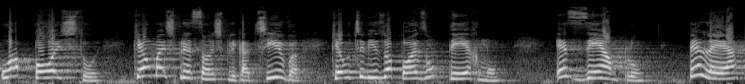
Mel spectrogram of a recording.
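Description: A woman teacher with a Brazilian Portuguese accent, giving a recorded lesson and explaining step by step, naming each comma aloud. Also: high voice.

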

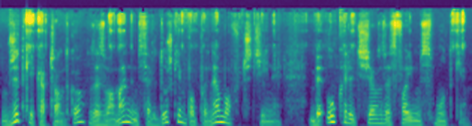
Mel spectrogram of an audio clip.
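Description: A man telling a fairy tale in a gentle, expressive way. His voice is mellow and soft. The pitch rises and falls with lively movement. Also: slightly rough, dry recording. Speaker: storyteller.

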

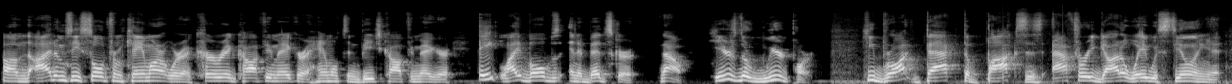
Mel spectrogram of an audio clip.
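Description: A man's voice: on the high side, animated, moderate pace. A man hosting a podcast, reading odd news stories in a casual, incredulous, profane way.

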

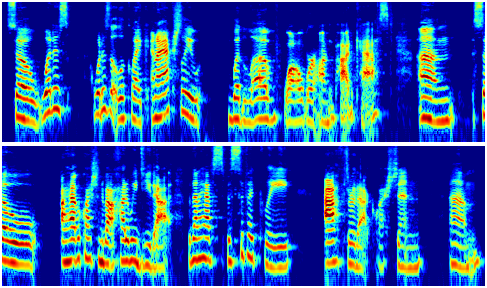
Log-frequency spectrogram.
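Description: A woman's voice: mid-range voice, moderate pace, pushed and bright. A woman hosting a podcast, asking long, chatty, rambling questions and giving frequent affirmations. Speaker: podcast host. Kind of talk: conversational podcast interview.

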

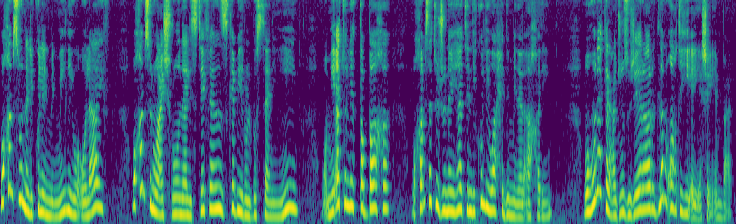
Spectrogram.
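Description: A woman tells a novel's story aloud with a lively, rising and falling voice. Her tone is mellow and somewhat high. She narrates in an expressive storytelling manner. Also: a little fast.

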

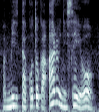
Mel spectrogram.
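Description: Speaking at a normal speed with an expressive, medium-pitched voice and a breathy edge, a local radio host chats politely with her audience from the studio. She's conversational and frequently looks for her listeners to agree with her.

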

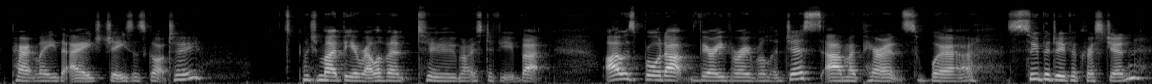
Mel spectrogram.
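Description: A New Zealand-accented woman in her thirties talks at a moderate pace in a lowish, slightly bright voice while hosting a solo podcast. Chatty and self-deprecating, she fills her speech with ums and small laughs.

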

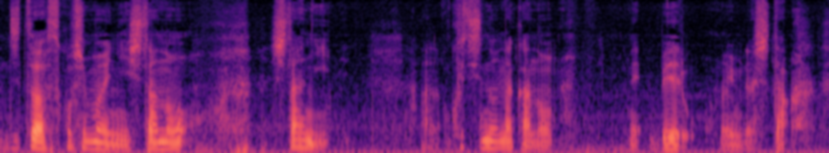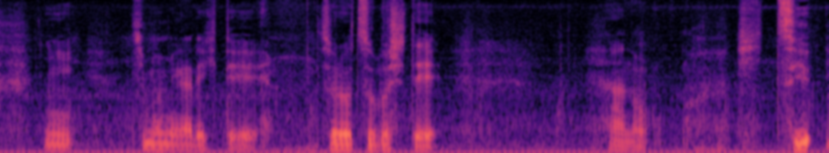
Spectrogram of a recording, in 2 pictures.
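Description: Young guy from kyoto hosting his podcast, faint kansai lilt, rambly, kinda low. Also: measured pace, pauses often, slight background noise. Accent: slight Kansai intonation. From Kyoto, Japan. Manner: rambling, self-correcting, chuckles often. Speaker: podcast host. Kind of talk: casual solo podcast chat.

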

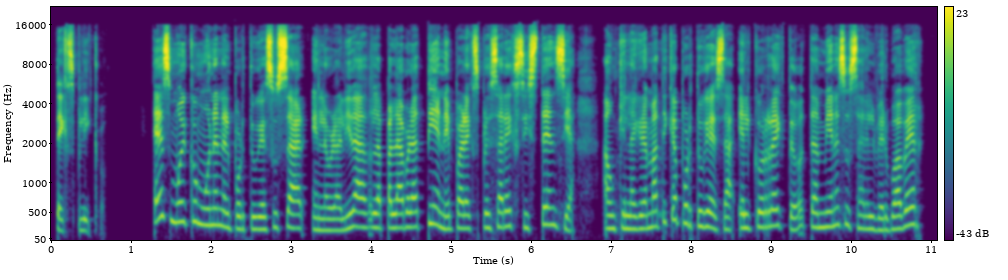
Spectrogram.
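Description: A woman's voice: a little high, moderate pace, smooth, no echo, clean studio sound. Patient woman teaching Portuguese. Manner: patient, prompts the listener to repeat and answer. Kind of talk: audio language lesson.

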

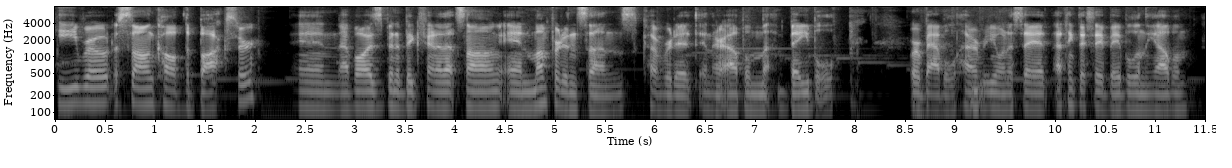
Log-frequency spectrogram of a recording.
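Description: A man chatting casually as a guest on a podcast about cover songs, easygoing and quick to laugh. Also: on the low side, flat delivery, fairly bright tone, faint music behind. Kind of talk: casual chat.

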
